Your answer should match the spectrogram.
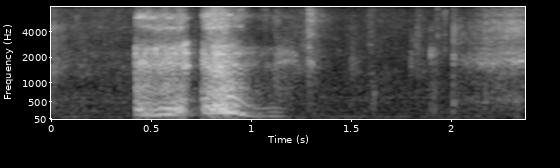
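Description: Someone clears a hoarse throat on live radio, two loud, rough bursts in quick succession, then a few faint small sounds.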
